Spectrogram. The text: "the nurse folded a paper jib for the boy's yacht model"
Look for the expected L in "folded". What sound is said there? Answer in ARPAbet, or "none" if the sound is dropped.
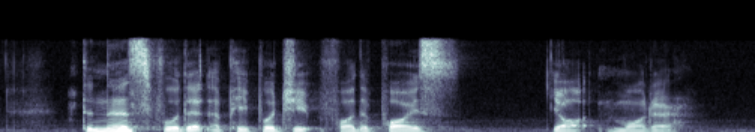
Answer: none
